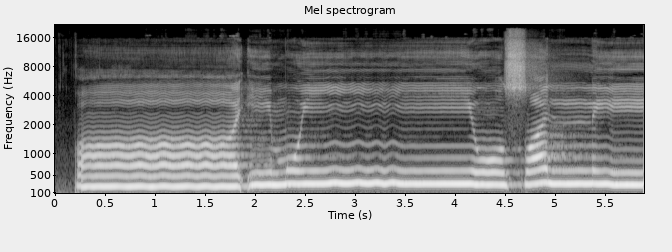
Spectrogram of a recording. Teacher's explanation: Kalau ketemu ya, maka bunyi n-nya hilang, langsung ke ya, qaimui sambil dengung. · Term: idgham bi gunnah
